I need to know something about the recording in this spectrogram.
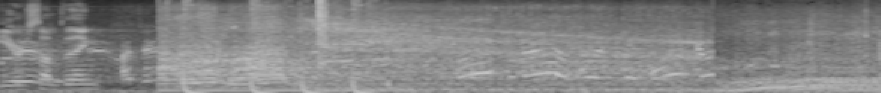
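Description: A race car engine roars as its tyres spin in a burnout.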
